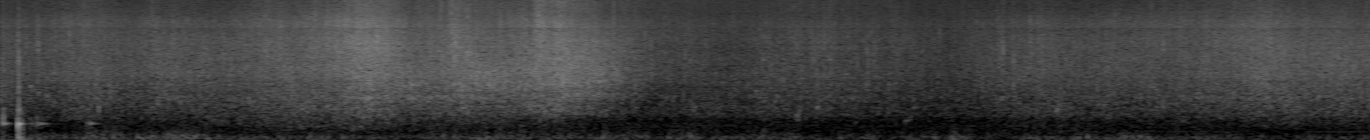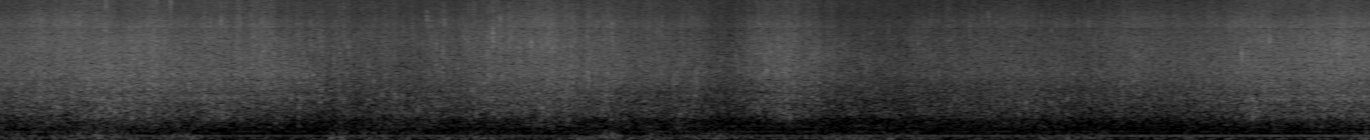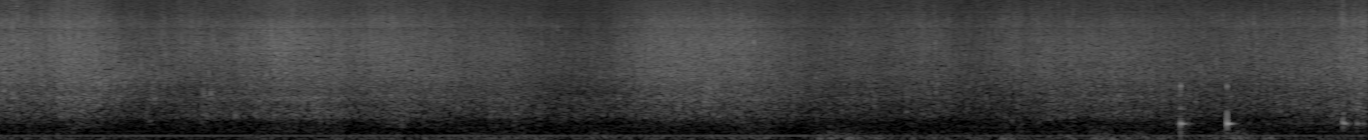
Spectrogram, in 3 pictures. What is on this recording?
Fieldrecording waves HDUK
A recording of waves made at St Abbs Head, Scotland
